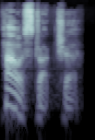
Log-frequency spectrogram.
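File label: "power structure", English, British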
